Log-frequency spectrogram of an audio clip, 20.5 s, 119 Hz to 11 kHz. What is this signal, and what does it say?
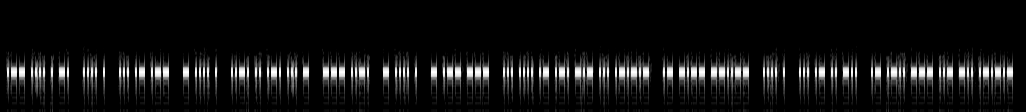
Morse code, heard as a keyed tone, about 30 wpm, 600 Hz. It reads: WHEN HE SAW THE FIRST OF THE TWO SHARKS. AY, HE SAID ALOUD.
